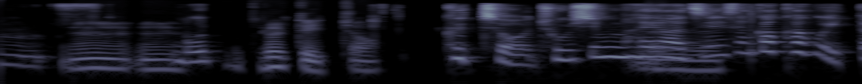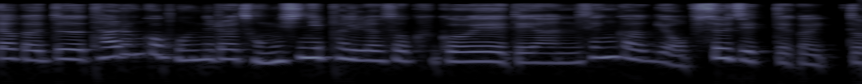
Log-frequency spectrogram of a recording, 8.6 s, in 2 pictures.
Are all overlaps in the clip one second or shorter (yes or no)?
yes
